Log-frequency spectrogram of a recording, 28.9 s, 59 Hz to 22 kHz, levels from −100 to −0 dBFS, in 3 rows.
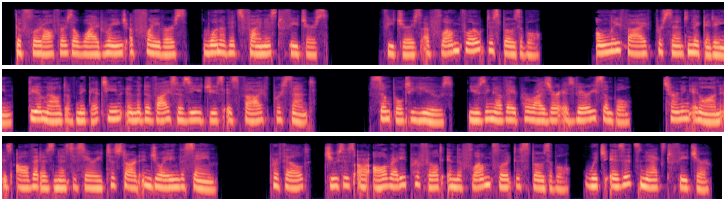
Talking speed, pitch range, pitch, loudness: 145 wpm, 170-195 Hz, 185 Hz, -21 LUFS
